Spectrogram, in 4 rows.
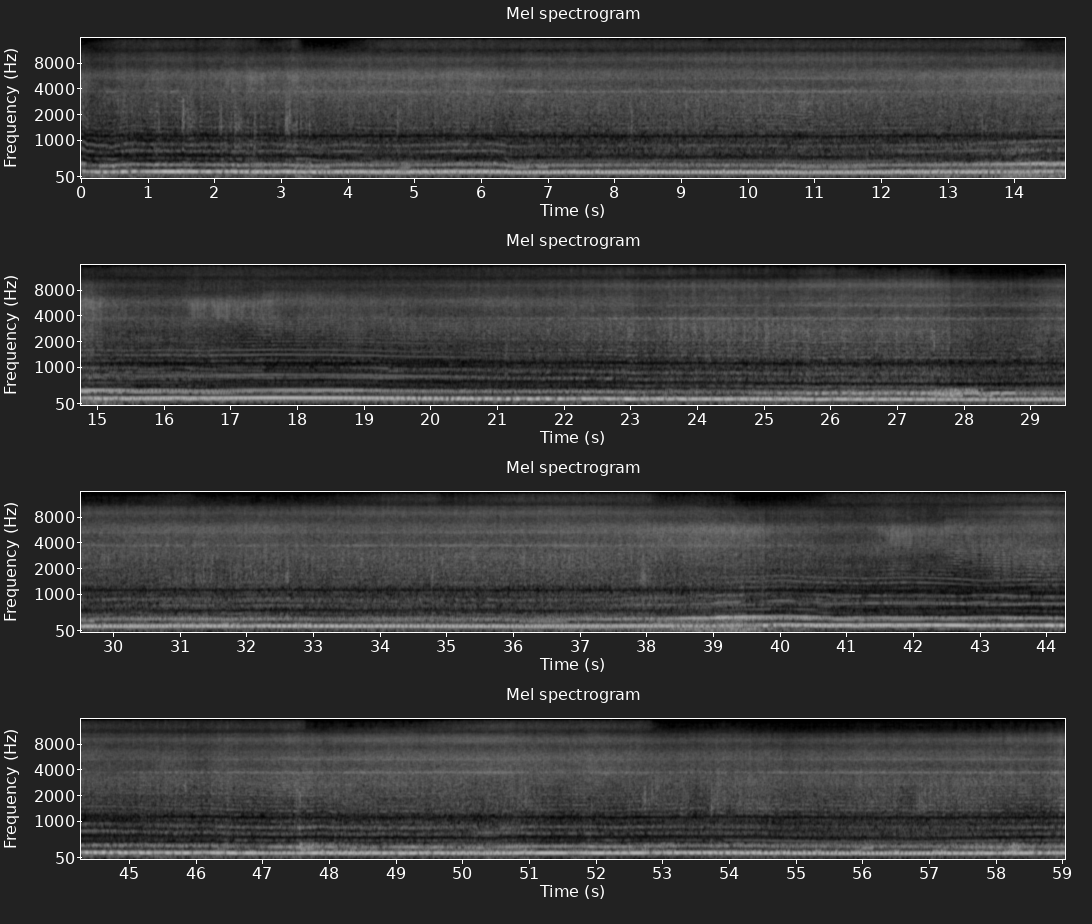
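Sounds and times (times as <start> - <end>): drone motors humming: 0.0 - 59.0.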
